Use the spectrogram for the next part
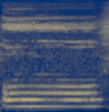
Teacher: ओ को खींचता हुआ जा रहा है, ध्वनि बढ़ती जा रही है ओ, इसका निशान मतलब है कि दीर्घ स्वर जो और ज्यादा खींचा जा रहा है बोल के। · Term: प्लुत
